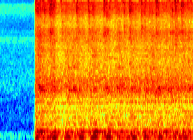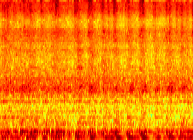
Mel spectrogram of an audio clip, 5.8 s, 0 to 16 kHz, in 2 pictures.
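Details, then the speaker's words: SN95 Mustang on a Terminator X system, first idle on its own, not fully warm with a reading stuck around 40 because the cooling fans aren't wired yet: steady, even idle with a smooth low rumble and no knocks, misses or surging. "but I'm pretty happy with what it sounds like"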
